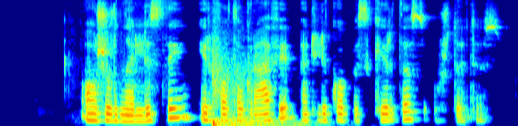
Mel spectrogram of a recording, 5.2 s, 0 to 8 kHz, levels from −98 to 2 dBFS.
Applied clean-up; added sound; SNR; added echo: classical method Wiener filter.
